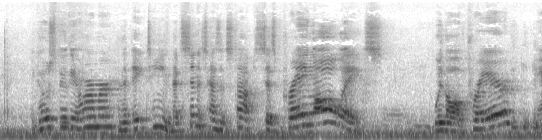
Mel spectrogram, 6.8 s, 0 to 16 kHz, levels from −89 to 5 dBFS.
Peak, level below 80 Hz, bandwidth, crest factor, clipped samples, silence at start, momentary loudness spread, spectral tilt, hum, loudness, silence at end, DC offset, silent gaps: -6 dBFS; -34 dBFS; 15 kHz; 16 dB; under 0.1%; 0 s; 13 LU; -6 dB/octave; none; -22 LUFS; 0 s; under 0.1%; none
